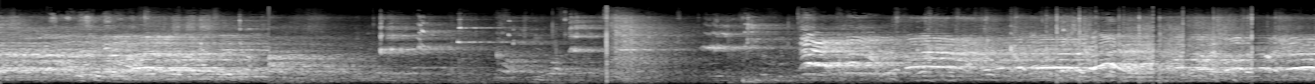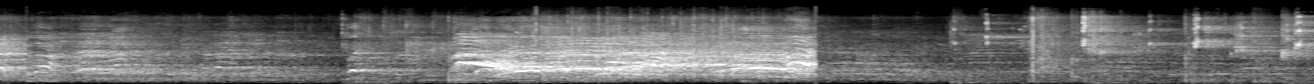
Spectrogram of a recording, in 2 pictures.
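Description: Badminton play in a large hall: sharp racket strikes on the shuttlecock during rallies, with stretches of voices in between.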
